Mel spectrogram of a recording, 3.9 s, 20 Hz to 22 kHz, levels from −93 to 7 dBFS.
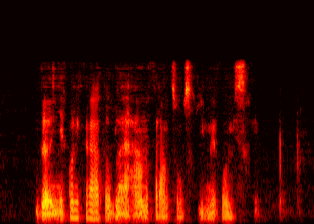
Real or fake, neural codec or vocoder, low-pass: fake; vocoder, 22.05 kHz, 80 mel bands, HiFi-GAN; 7.2 kHz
